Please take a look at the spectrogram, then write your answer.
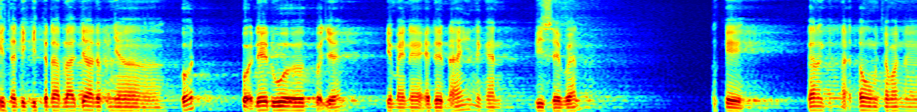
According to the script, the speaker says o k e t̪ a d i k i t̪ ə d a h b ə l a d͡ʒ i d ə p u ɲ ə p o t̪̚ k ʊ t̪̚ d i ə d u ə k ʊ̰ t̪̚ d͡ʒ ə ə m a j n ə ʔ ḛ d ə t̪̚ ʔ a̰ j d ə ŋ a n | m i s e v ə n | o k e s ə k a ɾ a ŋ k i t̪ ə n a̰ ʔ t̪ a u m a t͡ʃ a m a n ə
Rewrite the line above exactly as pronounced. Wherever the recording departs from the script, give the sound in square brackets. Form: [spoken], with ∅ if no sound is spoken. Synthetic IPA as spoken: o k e t̪ a d i k i t̪ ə d a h b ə l a d͡ʒ [a] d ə p u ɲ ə [k] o t̪̚ k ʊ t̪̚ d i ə d u ə k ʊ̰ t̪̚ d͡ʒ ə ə m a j n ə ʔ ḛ d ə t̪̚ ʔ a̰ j d ə ŋ a n | [b] i s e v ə n | o k e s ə k a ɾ a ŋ k i t̪ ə n a̰ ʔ t̪ a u m a t͡ʃ a m a n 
